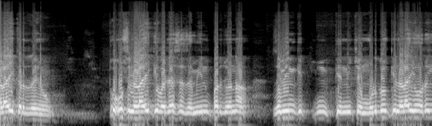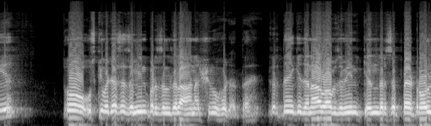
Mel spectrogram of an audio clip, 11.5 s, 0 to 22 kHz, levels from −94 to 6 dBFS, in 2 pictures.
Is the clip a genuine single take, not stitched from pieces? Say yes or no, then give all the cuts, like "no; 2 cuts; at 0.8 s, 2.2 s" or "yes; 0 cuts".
no; 1 cut; at 9.4 s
